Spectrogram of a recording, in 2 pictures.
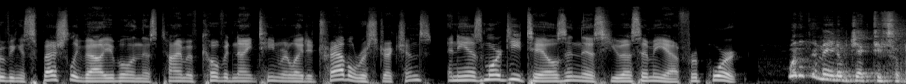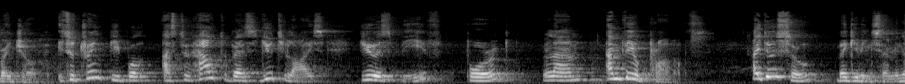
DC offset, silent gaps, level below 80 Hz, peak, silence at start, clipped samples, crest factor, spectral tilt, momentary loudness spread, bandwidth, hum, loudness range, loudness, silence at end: under 0.1%; none; -42 dBFS; 0 dBFS; 0 s; under 0.1%; 20 dB; -5.5 dB/octave; 11 LU; 15.5 kHz; none; 2 LU; -20 LUFS; 0 s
